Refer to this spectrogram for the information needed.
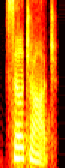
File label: "surcharge", Indian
